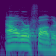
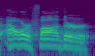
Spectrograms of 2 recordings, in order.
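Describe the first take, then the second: First: Said in the usual way. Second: Our Father slow, leaning on our; slow, stressed our. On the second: Shown as a demonstration. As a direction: draw out our Father, weight on our. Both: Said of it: "not my Father".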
